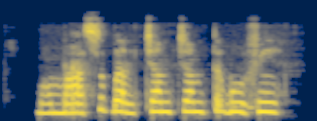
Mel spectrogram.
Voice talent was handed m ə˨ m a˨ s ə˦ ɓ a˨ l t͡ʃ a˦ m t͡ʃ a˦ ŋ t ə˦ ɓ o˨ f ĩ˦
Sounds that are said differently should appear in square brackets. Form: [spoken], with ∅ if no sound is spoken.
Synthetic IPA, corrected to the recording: m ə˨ m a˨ s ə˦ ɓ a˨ l t͡ʃ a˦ m t͡ʃ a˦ [m] t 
